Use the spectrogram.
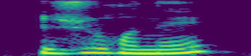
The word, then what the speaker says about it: journée: maintenant passons à journée ici on va également couper le mot en deux puisqu'il y a deux syllabes donc jour né comme vous pouvez le remarquer la première syllabe ne vous est pas étrangère jour nous venons de le voir avec bonjour et la deuxième partie du mot n'est ce qui donne jour n'est journée et si on reprend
